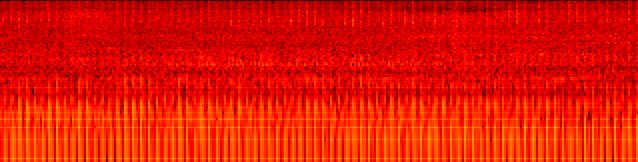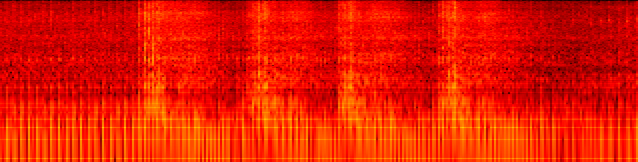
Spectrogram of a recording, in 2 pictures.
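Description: A motorcycle fitted with a TRC power pipe exhaust and silencer idles with a steady, close throbbing putter, then is revved in four sharp bursts near the end before settling back.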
